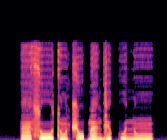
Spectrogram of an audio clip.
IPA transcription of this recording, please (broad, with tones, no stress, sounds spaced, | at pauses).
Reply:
ɛ̃˧ s oː˦ t ũ˦˨ t͡ʃ ɔ˨˦ ɓ ɛ̃˨ ɡ e˧ kʷ ɨ˨ n ũ˦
